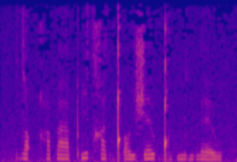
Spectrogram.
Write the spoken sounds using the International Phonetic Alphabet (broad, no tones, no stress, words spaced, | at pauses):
dˤyʔqʰəpaː pʼidχadǃʼɔi̯ ʃɛu̯ɡ͡ǃoʔnyd ŋɛu̯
